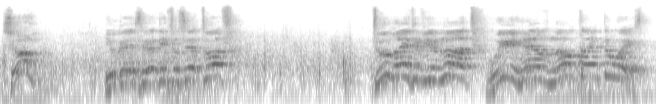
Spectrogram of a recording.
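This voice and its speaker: Rough boat skipper, high voice, impatient, engine noise behind. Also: male voice, expressive, unhurried. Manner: brusque, impatient, curses under his breath. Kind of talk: video game cutscene acting. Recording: game mix with engine noise.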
